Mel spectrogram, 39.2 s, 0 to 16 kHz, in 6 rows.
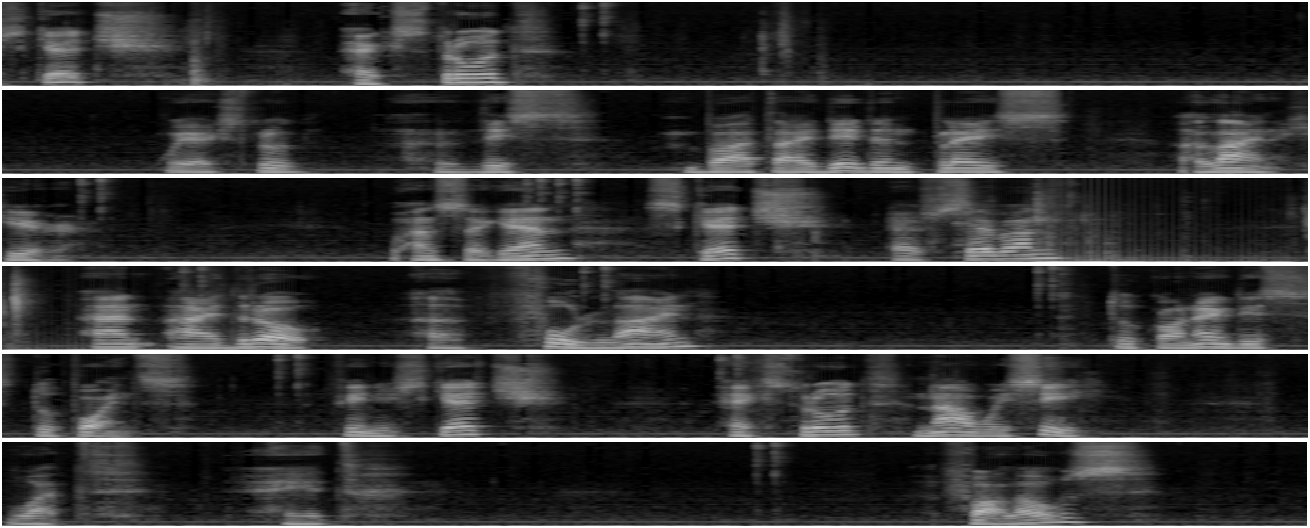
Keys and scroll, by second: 19.0 F7.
